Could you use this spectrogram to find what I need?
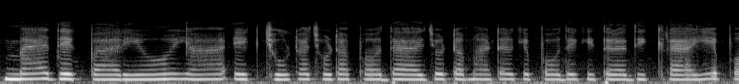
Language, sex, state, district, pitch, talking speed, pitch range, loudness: Hindi, female, Bihar, Kaimur, 235 Hz, 180 wpm, 230-240 Hz, -16 LUFS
